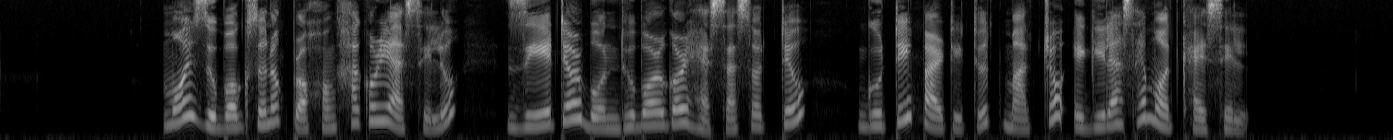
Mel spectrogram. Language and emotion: Assamese, happy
